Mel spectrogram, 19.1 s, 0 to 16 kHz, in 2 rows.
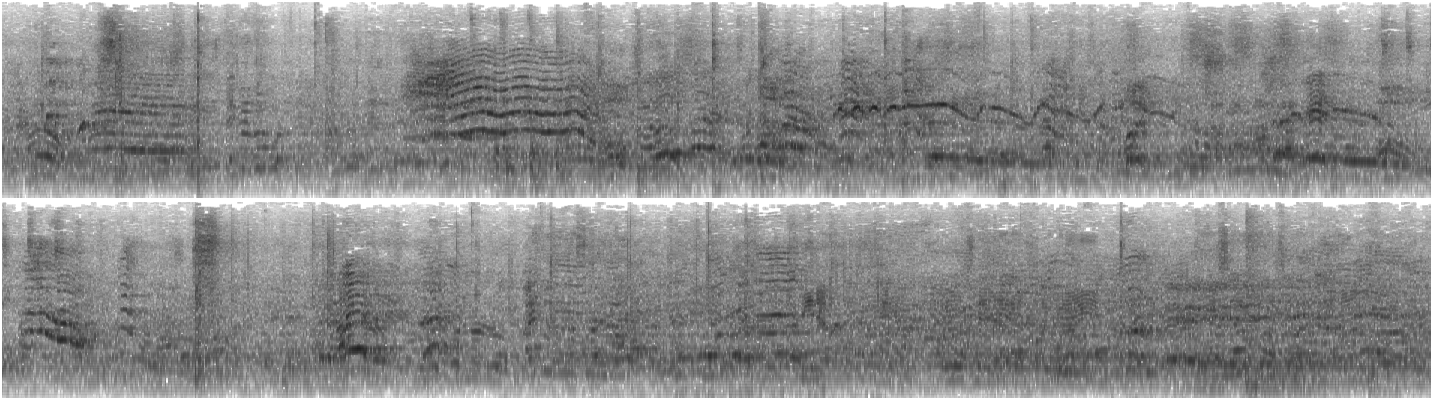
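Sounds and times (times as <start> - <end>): crowd shouting: 11.6 - 19.0.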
